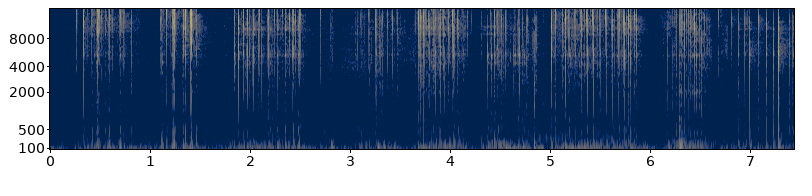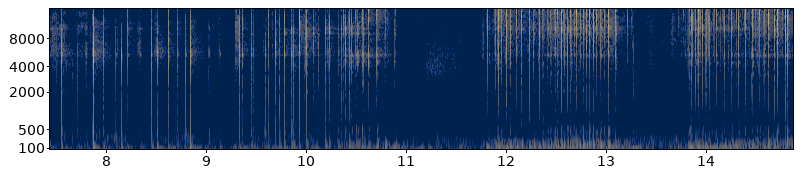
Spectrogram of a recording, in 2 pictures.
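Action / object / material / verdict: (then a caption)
scrape / plastic wide-tooth comb / plastic / none. A purple glitter wide-tooth plastic comb is held in one hand while the fingernails of the other hand strum and scratch across its teeth. The result is quiet bursts of rapid, bright, crackly clicking and raspy scratching, separated by short pauses, with a longer sustained stretch near the end.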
